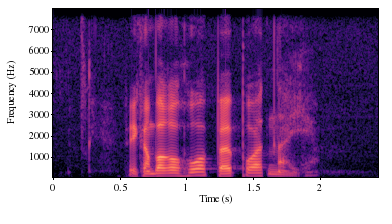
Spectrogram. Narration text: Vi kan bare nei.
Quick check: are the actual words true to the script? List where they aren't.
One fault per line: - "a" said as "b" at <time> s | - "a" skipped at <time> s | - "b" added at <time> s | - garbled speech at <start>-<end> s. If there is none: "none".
- "håpe på et" added at 1.0 s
